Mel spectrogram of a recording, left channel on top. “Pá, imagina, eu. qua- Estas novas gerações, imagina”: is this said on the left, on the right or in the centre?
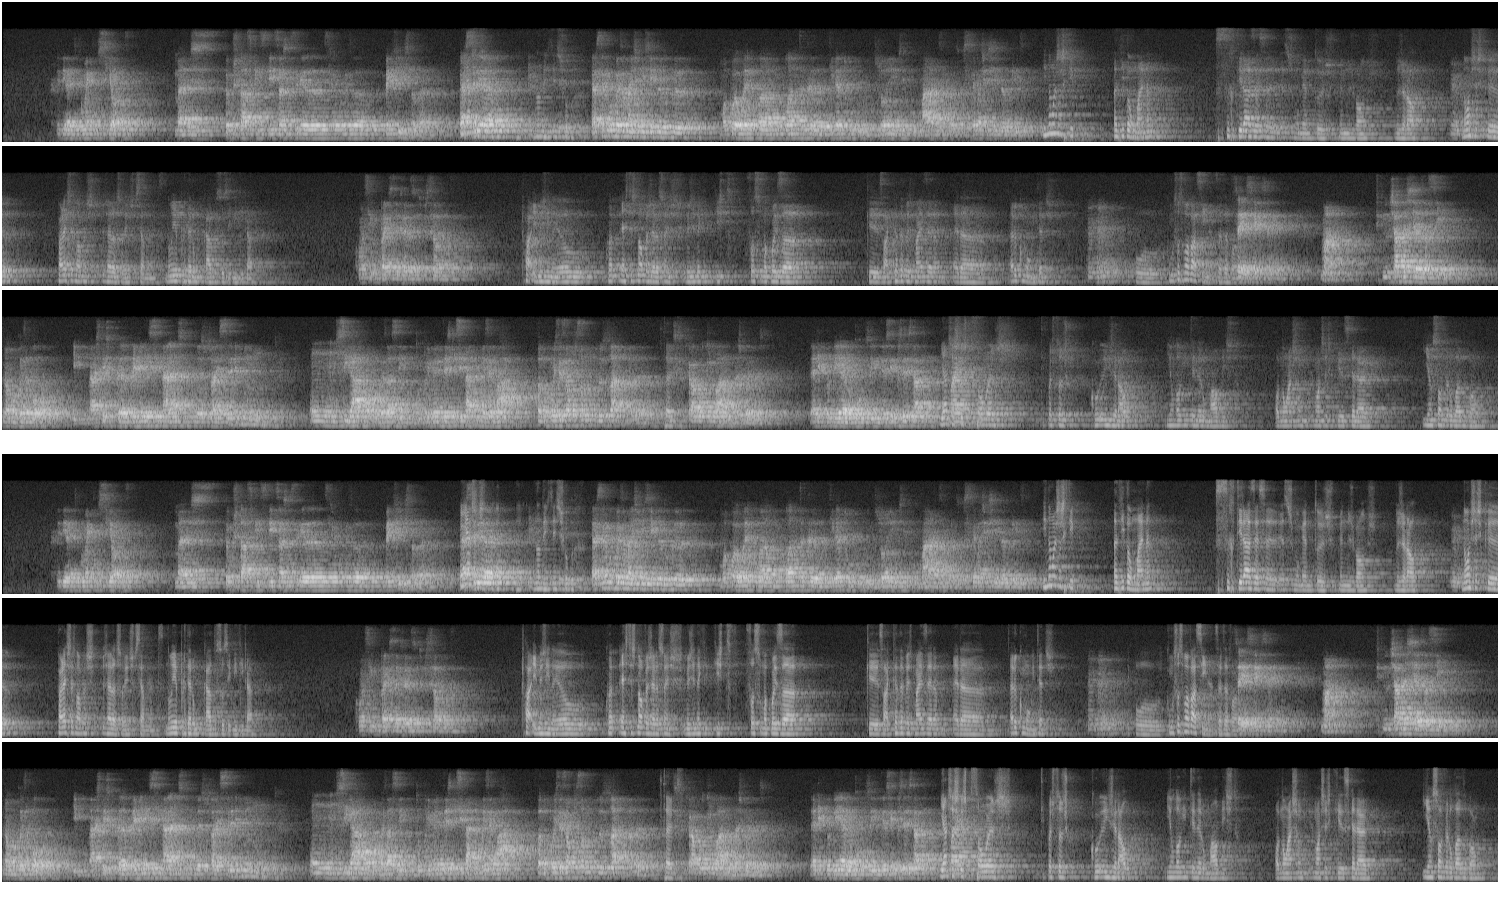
Right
